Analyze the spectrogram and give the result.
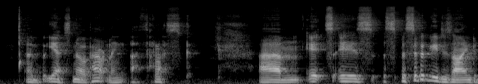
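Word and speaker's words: Auchroisk: It looks like it should be pronounced outroisk. But yes, no, apparently a thrask.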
